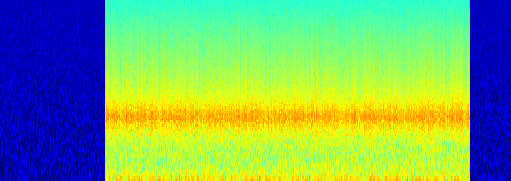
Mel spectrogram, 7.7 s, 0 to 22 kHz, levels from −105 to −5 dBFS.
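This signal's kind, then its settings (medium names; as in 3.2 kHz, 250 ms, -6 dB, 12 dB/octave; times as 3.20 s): rain from filtered ticks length 5.46 s, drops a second 300, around 1.7 kHz, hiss -10 dB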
